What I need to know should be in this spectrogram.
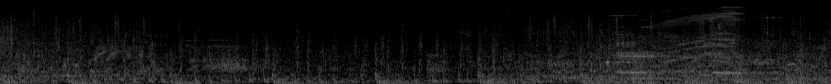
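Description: Energy weapons whoosh and crackle in a video game.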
